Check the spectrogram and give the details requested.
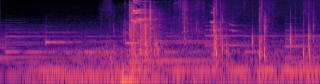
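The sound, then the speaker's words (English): Heavy doors into a truck bay grind open with a burst of mechanical noise, followed by a few dull thunks, all over a steady low industrial hum. “The truck bay's through those doors.”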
